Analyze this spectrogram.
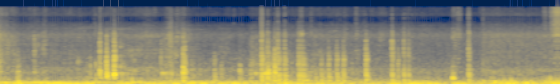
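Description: Metal parts click and tap as gloved hands handle them.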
